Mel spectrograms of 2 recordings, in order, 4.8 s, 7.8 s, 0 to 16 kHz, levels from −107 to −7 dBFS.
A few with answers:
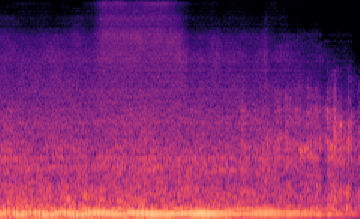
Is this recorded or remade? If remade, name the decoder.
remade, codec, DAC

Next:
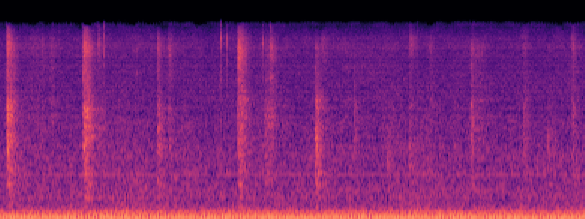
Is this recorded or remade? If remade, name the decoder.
remade, codec, DAC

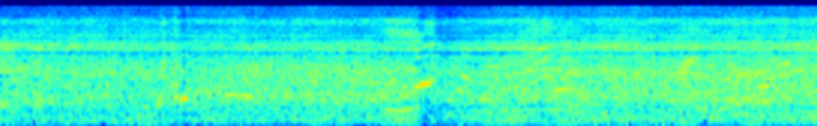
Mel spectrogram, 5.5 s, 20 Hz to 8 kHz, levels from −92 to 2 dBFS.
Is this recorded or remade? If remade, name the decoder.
remade, codec, DAC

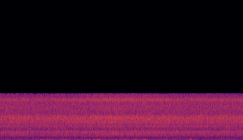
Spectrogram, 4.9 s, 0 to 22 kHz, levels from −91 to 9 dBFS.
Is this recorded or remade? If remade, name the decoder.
recorded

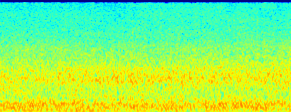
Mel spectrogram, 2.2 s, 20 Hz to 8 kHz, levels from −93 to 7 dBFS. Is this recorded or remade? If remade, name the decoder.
remade, codec, DAC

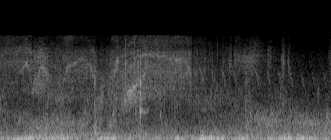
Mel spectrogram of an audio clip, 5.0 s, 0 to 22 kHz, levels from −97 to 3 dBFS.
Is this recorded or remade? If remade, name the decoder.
recorded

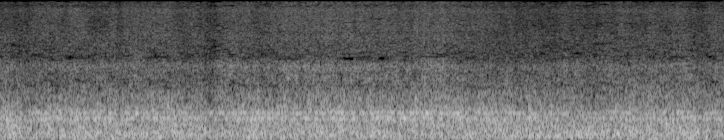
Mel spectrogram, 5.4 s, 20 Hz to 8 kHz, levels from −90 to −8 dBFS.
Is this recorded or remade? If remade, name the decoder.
recorded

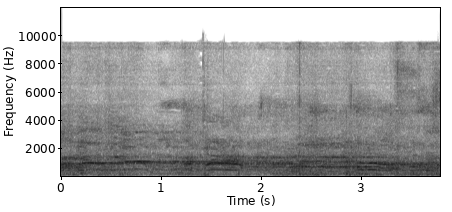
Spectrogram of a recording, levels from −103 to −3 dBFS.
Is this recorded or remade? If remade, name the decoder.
remade, codec, DAC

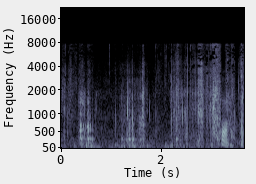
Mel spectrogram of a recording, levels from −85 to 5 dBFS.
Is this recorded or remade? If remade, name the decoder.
recorded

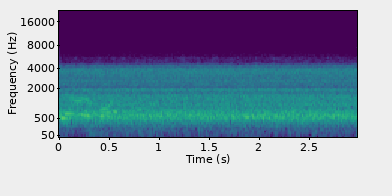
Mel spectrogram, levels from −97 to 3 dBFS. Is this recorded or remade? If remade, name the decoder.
recorded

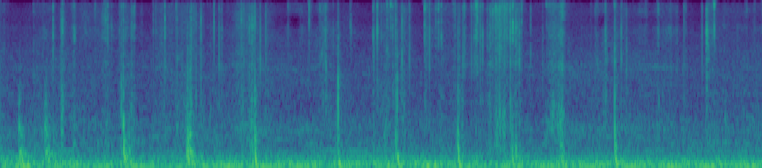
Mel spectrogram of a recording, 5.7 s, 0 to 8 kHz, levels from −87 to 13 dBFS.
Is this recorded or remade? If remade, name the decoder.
remade, codec, DAC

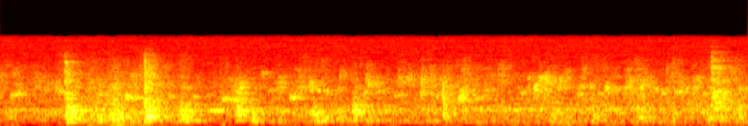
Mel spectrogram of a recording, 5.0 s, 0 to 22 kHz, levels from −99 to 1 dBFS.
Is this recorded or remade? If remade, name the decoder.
recorded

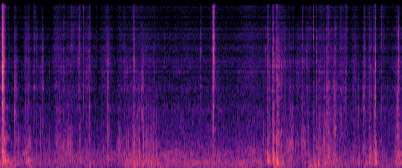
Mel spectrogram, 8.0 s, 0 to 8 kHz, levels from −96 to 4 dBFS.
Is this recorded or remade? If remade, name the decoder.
remade, codec, DAC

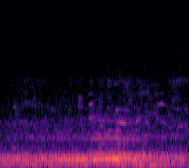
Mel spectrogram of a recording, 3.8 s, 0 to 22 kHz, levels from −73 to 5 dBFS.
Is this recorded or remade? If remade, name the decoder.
remade, codec, DAC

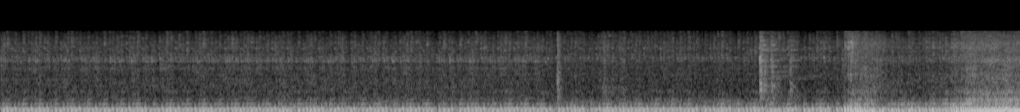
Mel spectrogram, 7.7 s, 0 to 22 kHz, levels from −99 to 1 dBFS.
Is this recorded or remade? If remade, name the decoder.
recorded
